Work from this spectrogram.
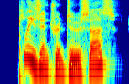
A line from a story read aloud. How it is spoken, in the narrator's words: she cried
